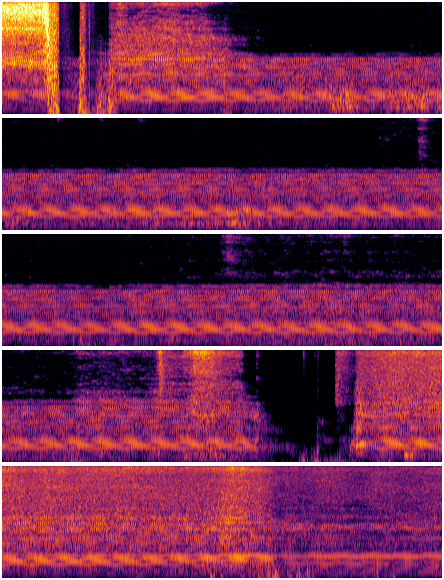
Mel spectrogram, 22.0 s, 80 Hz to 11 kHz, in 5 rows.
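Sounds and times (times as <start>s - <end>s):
hiss: 0.0s - 0.6s, 1.2s - 2.6s, 13.9s - 15.7s, 16.6s - 22.0s
electric motor humming: 0.0s - 15.9s, 16.7s - 22.0s.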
